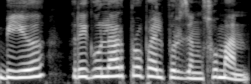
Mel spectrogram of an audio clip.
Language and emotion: Bodo, neutral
